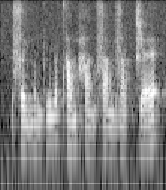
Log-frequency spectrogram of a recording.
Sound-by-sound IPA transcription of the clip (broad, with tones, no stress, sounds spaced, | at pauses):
s ə˧˩ j m ə˧˩ n k w i˨˦ ə̯ t̪ʰ a˨˦ m h a˧˩ n s a˨˩ ŋ z a˨˩ k̚ t͡ɕ ɛ˨˦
